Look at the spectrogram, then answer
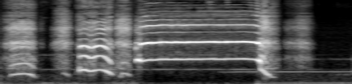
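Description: A young woman's loud, sustained scream of terror, preceded by short gasping cries and ending in a falling wail, close and prominent during a horror story narration.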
